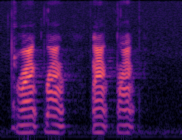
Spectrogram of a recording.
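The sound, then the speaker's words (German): Four quick nasal quacks from a duck-call buzzer, grouped in two pairs, loud with short gaps between them and no other sound. “Das war so mein Buzzer, den ich gerade hier hatte.”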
